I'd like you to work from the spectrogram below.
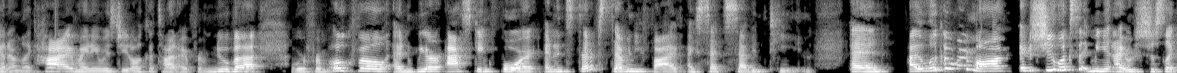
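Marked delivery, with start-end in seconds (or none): none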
